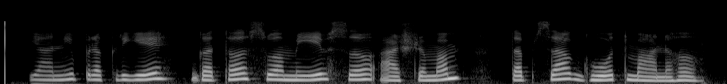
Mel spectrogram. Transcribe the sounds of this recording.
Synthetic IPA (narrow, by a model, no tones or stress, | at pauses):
jaːnipɾɐkɾijeː | ɡɐt̪ʰɐswɐmiːʋsɐaːʃɾɐmɐm | t̪ɐpsaɡʱoːt̪maːnɐɦɐ̆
